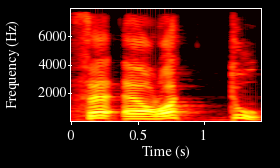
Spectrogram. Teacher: يعني من الراء إلى التاء مباشرة. سمعت مني دال؟ لا، الدال أدغمت هكذا.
